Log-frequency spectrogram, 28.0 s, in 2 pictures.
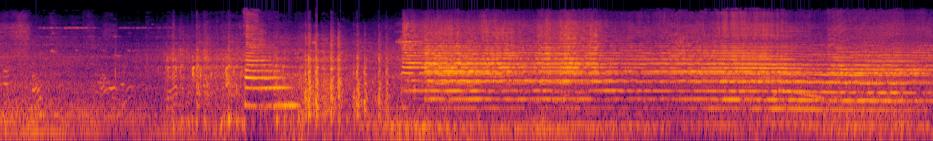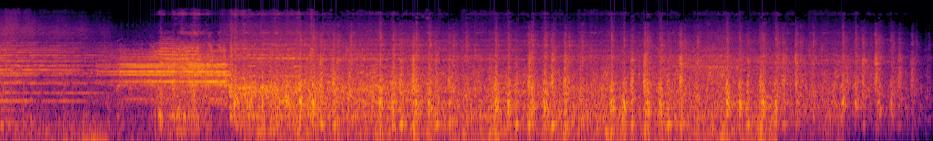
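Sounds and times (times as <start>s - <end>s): train wheels clattering: 2.5s - 6.2s, 16.4s - 28.0s
train horn: 3.7s - 4.6s, 6.0s - 17.6s.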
